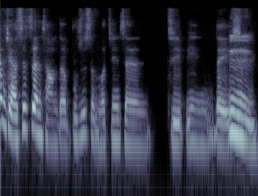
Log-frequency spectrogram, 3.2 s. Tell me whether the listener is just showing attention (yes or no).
no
